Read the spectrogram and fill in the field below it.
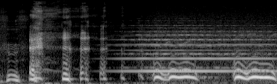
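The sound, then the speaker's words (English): A dinosaur hoots like an owl: a quick run of short, clipped hoots, then two longer, wavering, mid-pitched hoots over a faint steady hum. No one speaks. “We see the howling dinosaur, but this time it's hooting.”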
